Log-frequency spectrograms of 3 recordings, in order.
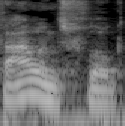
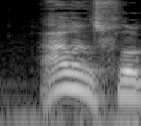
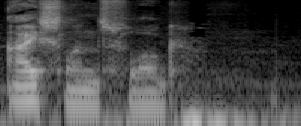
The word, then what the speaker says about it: Islandsflug: Even now, 16 years later, I can't remember if it's pronounced Islandsflug or Islandsflug. The most common mispronunciations I heard back then was Islandsflug, Islandsflug and Icelandsflug.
